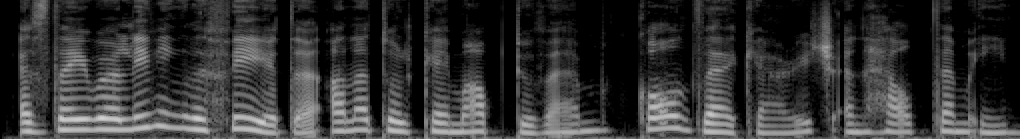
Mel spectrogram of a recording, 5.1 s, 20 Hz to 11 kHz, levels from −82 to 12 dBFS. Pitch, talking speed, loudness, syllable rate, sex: 220 Hz, 210 wpm, -18 LUFS, 6.0 syllables/s, female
